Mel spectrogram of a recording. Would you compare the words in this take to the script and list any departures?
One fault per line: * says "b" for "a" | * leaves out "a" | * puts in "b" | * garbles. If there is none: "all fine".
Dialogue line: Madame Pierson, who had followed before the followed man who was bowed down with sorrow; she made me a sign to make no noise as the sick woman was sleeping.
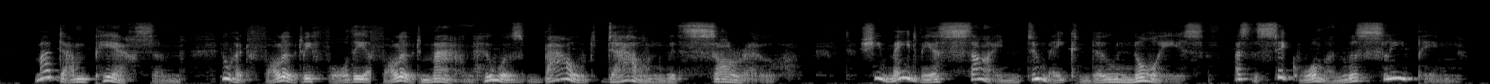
all fine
